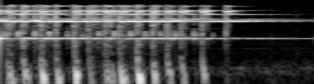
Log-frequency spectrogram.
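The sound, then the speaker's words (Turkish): A bright electronic phone ringtone plays a quick, even series of about thirteen pulses with steady high tones, then stops abruptly, leaving a faint hum. “Zil sesinden sonra hem suyumuzu içelim hem de nasıl bir fayda sağlıyoruz bunu dinleyelim.”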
